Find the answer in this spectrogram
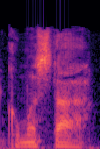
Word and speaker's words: kumusta: In this case, the como está was modified and pronounced as a Tagalog speaker would put it. Okay, and it's still in the language now. It's very, very common. Kumusta?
